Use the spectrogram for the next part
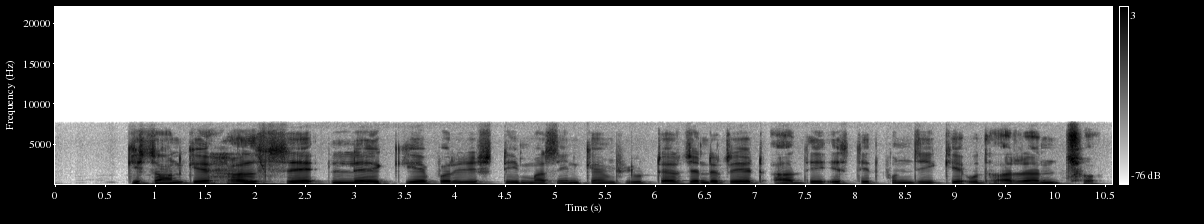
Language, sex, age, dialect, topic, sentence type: Maithili, male, 25-30, Eastern / Thethi, banking, statement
